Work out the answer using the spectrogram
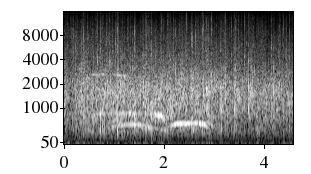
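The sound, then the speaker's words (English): Live audience applauding in a room at the X Center, University of Notre Dame, with dense, steady clapping that holds an even loudness for the whole stretch. “that restless hubbub you may hear in the background is because this room is full of restless biomass.”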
